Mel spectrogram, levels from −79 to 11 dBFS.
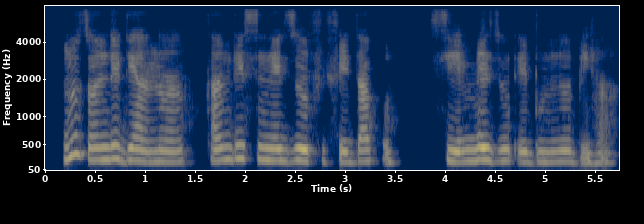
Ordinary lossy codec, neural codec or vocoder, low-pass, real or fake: none; codec, 24 kHz, 1 kbps, SNAC; 7.2 kHz; fake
